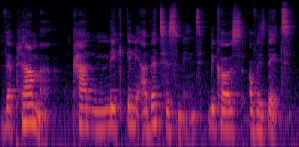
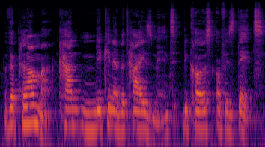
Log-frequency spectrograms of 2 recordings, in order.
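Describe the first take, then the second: First: It is said in a British accent. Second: It is said in an American accent. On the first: "So in British you want to say" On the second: "That is in American"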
